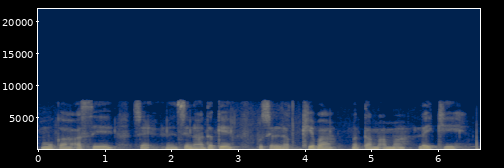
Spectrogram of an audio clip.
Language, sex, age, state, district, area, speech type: Manipuri, female, 18-30, Manipur, Thoubal, rural, read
